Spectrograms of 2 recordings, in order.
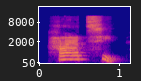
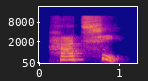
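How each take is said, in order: The two takes are said the same way.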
